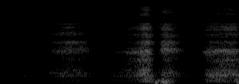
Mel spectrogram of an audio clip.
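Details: Female, with sneezing she thinks is from allergies or hay fever: quiet, shaky, breathy false starts and a sharp expulsive puff, a sneeze or stifled sneeze attempt.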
